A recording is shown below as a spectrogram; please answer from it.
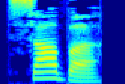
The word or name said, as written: csaba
